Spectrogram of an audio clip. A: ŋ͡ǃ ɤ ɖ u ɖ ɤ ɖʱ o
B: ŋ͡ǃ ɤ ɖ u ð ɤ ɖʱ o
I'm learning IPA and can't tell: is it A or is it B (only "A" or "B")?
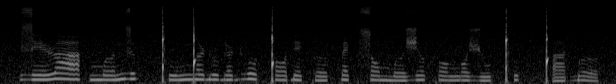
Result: A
